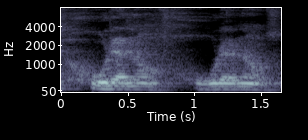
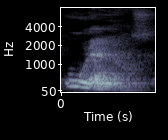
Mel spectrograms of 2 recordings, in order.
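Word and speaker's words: Οὐρανός: ¿Se acuerdan que dijimos que el diptongo Omicron Y se pronuncia U? Entonces, Uranos, que es un diptongo, el espíritu áspero o suave, en este caso es un espíritu suave, no es Juranos, no, es Uranos, un espíritu suave, pero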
